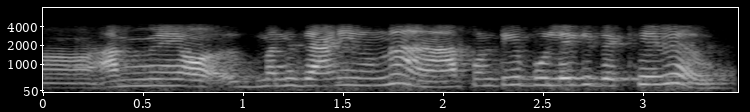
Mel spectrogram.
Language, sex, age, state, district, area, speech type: Odia, female, 45-60, Odisha, Kandhamal, rural, conversation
